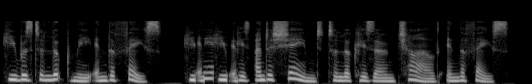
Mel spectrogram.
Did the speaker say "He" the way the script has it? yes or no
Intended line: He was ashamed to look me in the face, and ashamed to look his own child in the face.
yes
